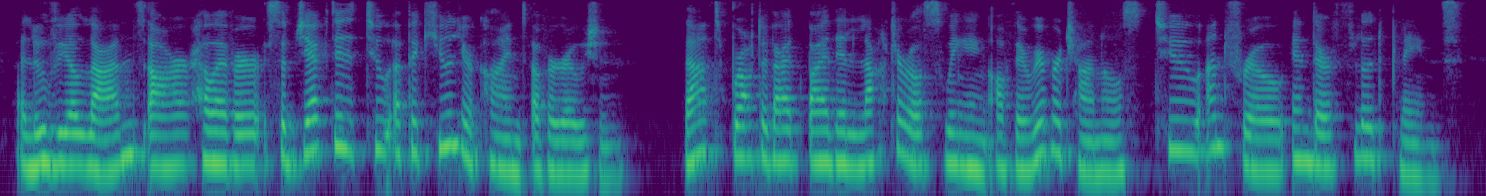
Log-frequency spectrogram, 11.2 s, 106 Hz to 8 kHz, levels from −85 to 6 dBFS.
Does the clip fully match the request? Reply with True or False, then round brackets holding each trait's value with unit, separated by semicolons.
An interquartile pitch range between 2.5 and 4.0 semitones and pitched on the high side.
False (4.6 semitones; 215 Hz)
